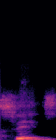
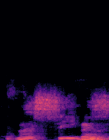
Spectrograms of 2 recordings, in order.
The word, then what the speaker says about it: things: Sempre lembrando, esse G, things, não é things, não. Things. Esse G quase não é pronunciado, tá?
